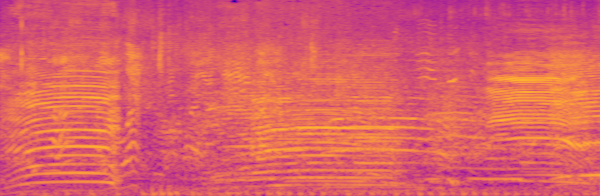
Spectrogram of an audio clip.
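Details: Brahman bulls: one moo breaks off after about a second, a pulsing low grunting follows, then two more long, sustained moos rise and fall.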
